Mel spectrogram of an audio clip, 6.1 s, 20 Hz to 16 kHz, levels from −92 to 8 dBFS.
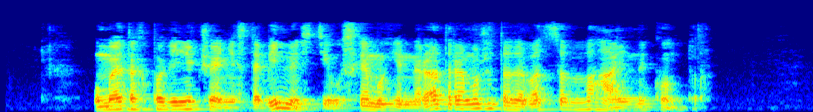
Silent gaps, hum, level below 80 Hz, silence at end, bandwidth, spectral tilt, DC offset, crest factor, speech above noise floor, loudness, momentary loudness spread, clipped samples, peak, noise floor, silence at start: none; none; -54 dBFS; 0.8 s; 7.6 kHz; -6.5 dB/octave; under 0.1%; 18 dB; 51 dB; -18 LUFS; 9 LU; under 0.1%; -2 dBFS; -69 dBFS; 0.7 s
